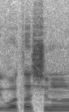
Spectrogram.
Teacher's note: so if i say watashi like every syllable has a similar stress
